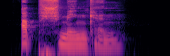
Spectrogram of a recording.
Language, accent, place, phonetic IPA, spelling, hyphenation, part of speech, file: German, Germany, Berlin, [ˈapˌʃmɪŋkn̩], abschminken, ab‧schmin‧ken, verb, De-abschminken.ogg
- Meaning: 1. to remove makeup 2. to forget about, to dismiss (a plan or idea that will/would not be realized due to new circumstances)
